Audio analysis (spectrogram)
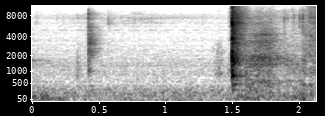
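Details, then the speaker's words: HP 15-ac107na laptop: sharp creaks and snaps as the lid is moved, loudest near the end, from a faulty hinge. "There's nothing particularly special about this laptop. You can hear the creaking."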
